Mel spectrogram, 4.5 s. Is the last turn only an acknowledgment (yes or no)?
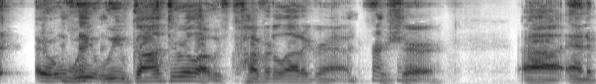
yes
